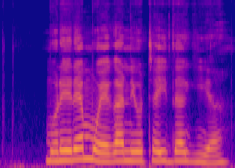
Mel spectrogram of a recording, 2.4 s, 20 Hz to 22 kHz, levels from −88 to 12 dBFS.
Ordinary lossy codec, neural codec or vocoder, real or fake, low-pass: none; vocoder, 44.1 kHz, 128 mel bands every 512 samples, BigVGAN v2; fake; none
